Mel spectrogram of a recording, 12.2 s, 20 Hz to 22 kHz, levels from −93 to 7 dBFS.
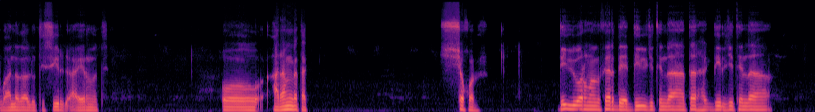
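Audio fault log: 3.77–3.83 s, short concealed packet loss: about 40 ms of the speech failed to arrive at the decoder in time, and the receiver covered the gap by extending the preceding sound for roughly 38 ms, carrying its pitch forward where it was voiced or substituting shaped noise where it was not, before crossfading back into the genuine signal. The invented stretch cannot match what was actually said, so it registers as a brief smear or wobble, and a short consonant there can drop out.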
